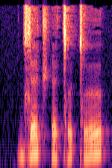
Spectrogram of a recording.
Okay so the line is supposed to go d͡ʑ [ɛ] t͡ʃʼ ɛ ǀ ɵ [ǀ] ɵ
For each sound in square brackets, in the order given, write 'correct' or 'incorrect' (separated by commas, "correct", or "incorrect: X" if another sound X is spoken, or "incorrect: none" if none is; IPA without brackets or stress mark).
correct, correct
